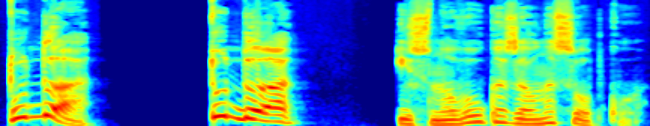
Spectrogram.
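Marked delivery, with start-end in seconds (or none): 0.0-2.0 high, loud cross cries; insistent boy. Acted. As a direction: demand it in a high bird-like shout. Boy stamps, insists on direction. (упрямый высокий выкрик)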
